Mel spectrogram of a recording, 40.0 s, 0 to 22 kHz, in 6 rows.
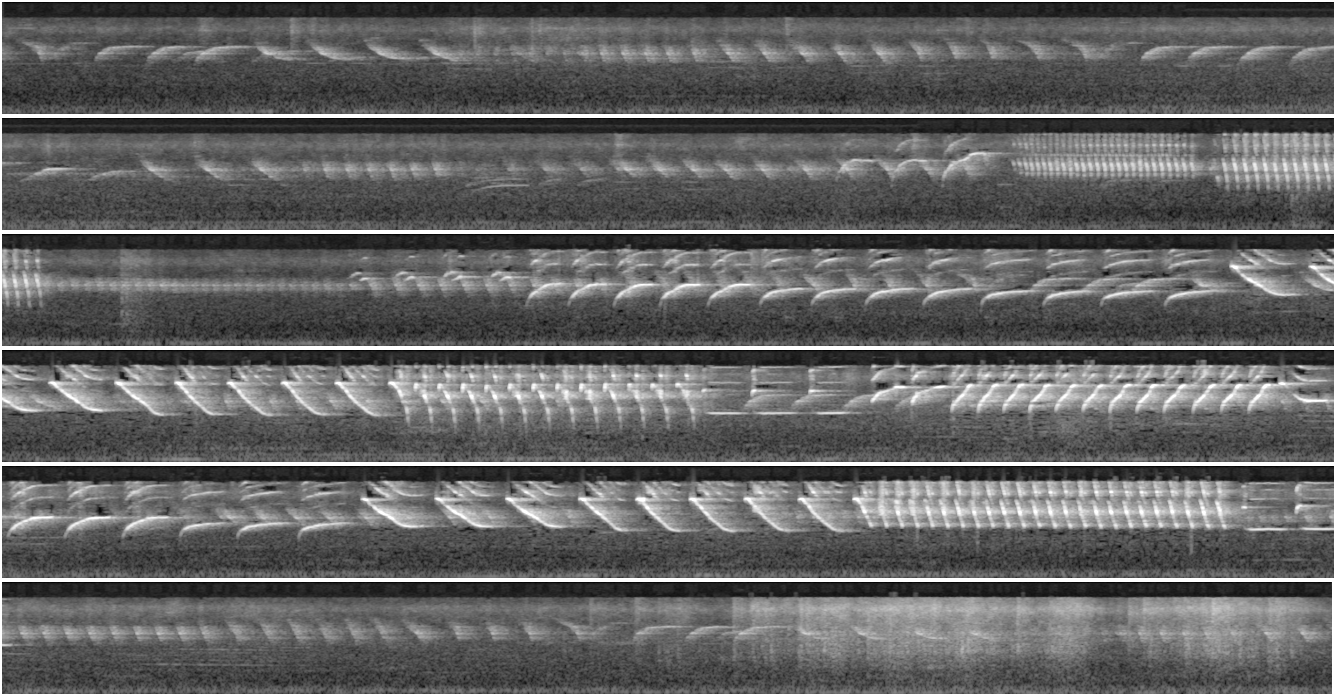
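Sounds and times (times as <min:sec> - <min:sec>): canary singing trills: 0:00.0 - 0:39.9.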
